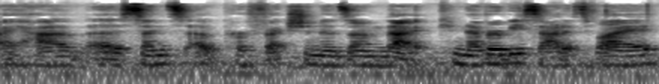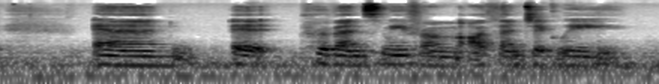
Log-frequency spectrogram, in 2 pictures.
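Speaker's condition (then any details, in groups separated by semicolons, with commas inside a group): No condition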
